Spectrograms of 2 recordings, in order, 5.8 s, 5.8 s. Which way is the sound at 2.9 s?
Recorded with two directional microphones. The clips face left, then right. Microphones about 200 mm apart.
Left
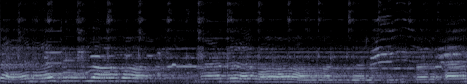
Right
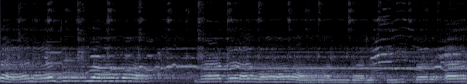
20° right (ahead or behind).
